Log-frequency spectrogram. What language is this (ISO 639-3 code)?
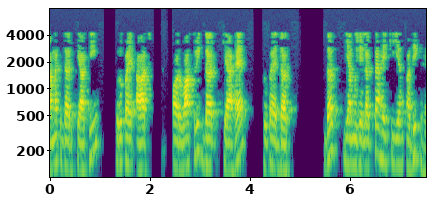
hin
